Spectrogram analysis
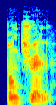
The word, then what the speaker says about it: ponctuel: So masculine singular, ponctuel, right? Punctuel, okay? EL. The masculine plural, ELS, right? And yep, the pronunciation is the exact same as the masculine singular.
